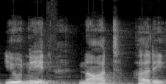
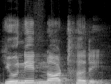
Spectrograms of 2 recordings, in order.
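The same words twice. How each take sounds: First: Slow, careful repeat for learners. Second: Said in the usual way. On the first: Shown as a demonstration. Teacher repeating for learners, slow and clear. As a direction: say it again slowly so students follow. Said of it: "teacher repeats for learners". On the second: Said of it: "teacher gives model sentence".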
